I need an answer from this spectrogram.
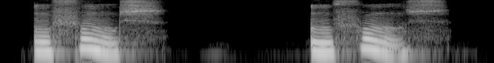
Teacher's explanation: On fonce, 2 fois le O nasal. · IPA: /ɔ̃/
